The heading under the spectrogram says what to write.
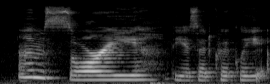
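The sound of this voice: Reading in an unforced voice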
